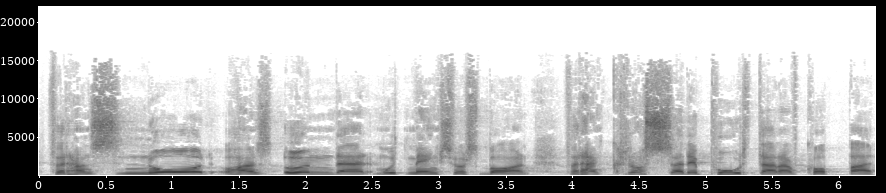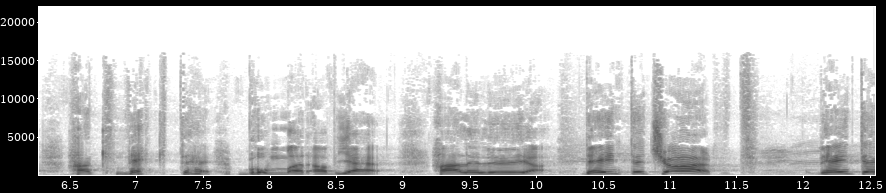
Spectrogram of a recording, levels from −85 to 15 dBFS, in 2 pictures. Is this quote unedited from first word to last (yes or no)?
yes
